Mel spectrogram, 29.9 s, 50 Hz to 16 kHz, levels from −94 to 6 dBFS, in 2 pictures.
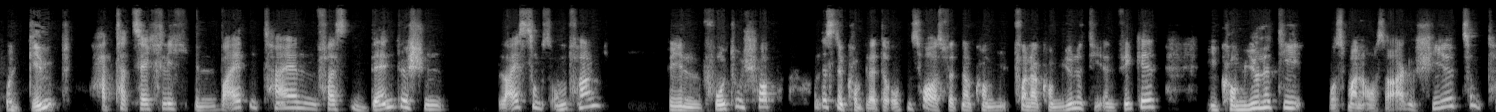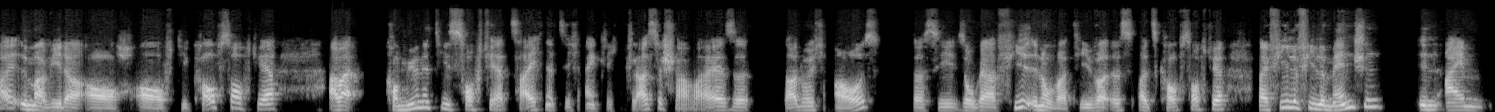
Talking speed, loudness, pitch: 125 wpm, -19 LUFS, 155 Hz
